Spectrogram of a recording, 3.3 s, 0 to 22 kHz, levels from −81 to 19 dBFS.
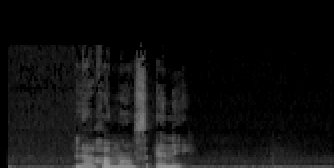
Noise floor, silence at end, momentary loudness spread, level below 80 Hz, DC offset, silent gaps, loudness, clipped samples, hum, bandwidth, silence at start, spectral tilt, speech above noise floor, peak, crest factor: -49 dBFS; 0 s; 25 LU; -48 dBFS; under 0.1%; none; -28 LUFS; under 0.1%; none; 16 kHz; 0.1 s; -5 dB/octave; 23 dB; -8 dBFS; 22 dB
